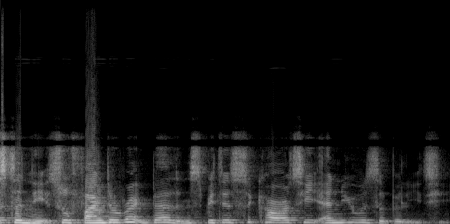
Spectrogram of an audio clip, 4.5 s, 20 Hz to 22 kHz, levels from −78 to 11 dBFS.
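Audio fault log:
0.01–0.39 s, 0.84–1.11 s and 2.71–2.74 s, microphone overload: the loudest syllables take on a harsh, crackling edge. It is worst at 0.84–1.11 s, where peaks run about 8 dB past the limit and about 7% of samples flatten, against about 4 dB at the start and about 1 dB at 2.71 s. The likely cause is input volume set too high, so the converter cuts off the peak tops. The waveform shows flat-topped plateaus at the peaks. The spectrogram shows bright broadband smearing above the speech harmonics at those moments.
0.2 s and 1.2 s, microphone volume stepped down: speech and background noise drop together in one abrupt step, by about 2 dB and then about 5 dB. This is likely the call software seeing clipping and lowering the device's input volume. The waveform envelope shrinks suddenly rather than fading. On the spectrogram everything turns uniformly darker from that instant, including the noise floor.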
